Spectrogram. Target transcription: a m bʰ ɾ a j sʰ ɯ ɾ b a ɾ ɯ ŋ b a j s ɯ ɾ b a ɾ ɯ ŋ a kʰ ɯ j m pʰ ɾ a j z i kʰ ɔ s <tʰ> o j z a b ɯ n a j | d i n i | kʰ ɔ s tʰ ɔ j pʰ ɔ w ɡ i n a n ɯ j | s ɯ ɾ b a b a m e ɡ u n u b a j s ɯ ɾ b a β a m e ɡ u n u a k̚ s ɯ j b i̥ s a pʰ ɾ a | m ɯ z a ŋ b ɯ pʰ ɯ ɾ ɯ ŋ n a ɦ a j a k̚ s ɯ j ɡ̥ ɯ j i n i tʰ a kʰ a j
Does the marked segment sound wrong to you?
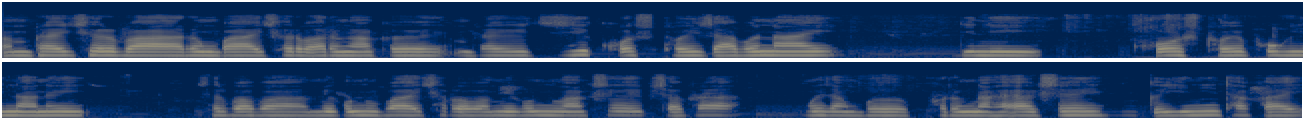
no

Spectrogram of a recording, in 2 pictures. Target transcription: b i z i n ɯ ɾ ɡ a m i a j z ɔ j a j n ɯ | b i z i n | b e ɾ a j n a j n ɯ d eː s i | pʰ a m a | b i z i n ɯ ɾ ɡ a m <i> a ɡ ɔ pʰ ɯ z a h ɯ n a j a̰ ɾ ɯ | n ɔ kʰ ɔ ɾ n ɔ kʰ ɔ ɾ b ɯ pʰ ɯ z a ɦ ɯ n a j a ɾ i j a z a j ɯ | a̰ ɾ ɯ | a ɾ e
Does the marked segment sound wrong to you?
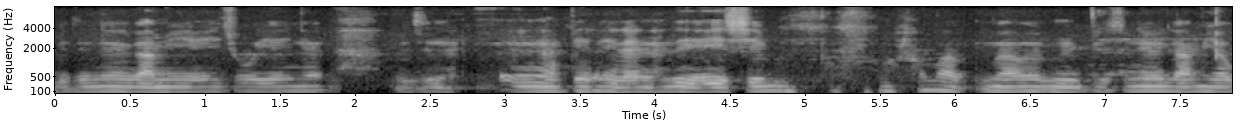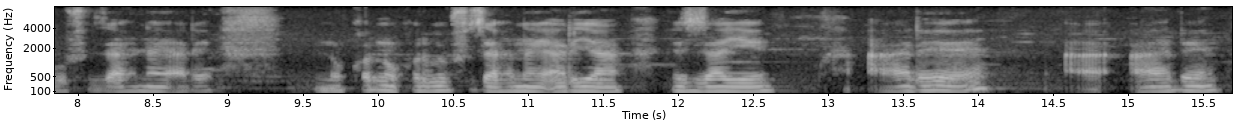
no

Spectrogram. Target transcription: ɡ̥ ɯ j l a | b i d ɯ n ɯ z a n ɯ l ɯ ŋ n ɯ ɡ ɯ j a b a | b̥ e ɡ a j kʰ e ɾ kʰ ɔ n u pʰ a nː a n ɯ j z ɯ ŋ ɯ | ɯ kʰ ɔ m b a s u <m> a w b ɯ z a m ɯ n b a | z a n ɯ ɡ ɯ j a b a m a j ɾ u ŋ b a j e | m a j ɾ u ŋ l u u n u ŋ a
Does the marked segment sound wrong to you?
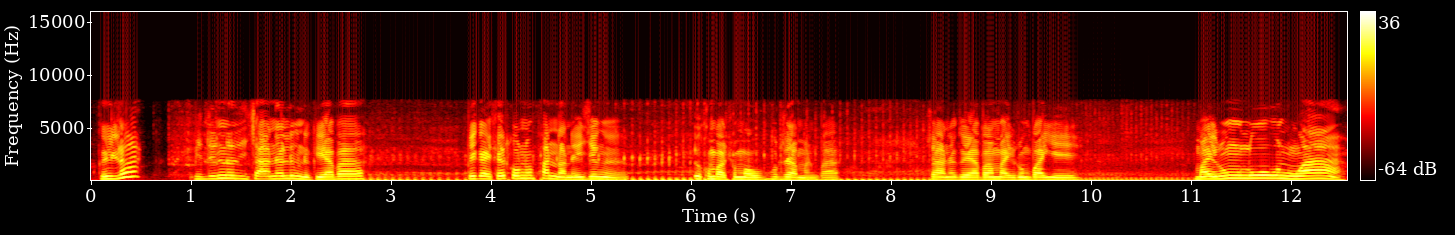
no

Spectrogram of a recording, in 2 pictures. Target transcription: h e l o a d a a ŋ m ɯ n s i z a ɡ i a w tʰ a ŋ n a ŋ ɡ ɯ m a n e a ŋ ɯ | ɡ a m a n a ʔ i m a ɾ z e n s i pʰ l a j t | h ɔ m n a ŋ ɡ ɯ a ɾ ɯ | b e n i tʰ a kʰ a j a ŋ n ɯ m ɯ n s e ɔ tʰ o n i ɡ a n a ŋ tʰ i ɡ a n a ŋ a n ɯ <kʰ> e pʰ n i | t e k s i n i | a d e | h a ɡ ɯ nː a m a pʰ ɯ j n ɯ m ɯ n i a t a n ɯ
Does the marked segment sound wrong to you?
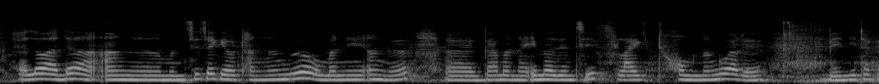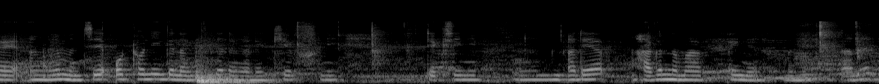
no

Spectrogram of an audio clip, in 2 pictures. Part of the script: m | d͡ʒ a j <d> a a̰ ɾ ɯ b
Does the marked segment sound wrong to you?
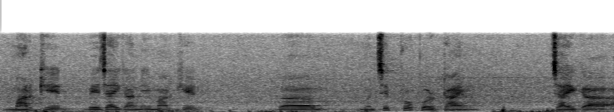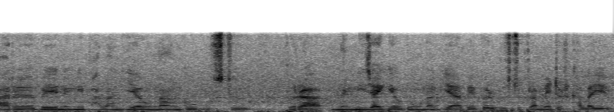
yes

